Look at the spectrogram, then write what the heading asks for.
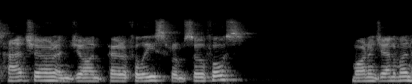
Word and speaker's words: Sophos: Is it Sophos or Sophos? Sophos is the correct. That's the correct pronunciation.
